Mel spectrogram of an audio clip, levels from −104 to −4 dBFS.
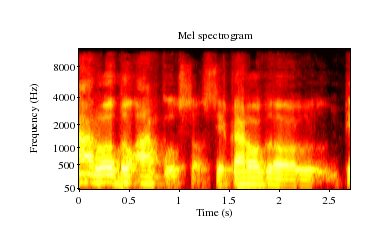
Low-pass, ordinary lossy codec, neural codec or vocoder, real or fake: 10.8 kHz; MP3, 64 kbps; codec, 24 kHz, 1.5 kbps, HILCodec; fake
